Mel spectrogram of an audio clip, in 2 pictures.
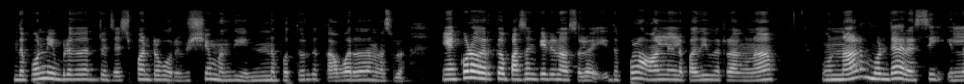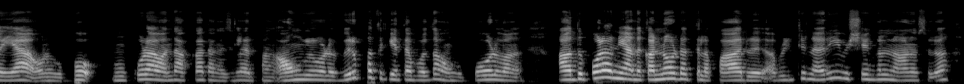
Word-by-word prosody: இந்தப் 210 +1 -3
பொண்ணு 265 +3 +2
இப்படிதான்ட்டு 230 -1 -4
ஜட்ஜ் 190 0 -6
பண்ற 230 -1 -1
ஒரு 185 -2 -7
விஷயம் 240 +5 -2
வந்து 195 +1 -9
என்னப் 195 +2 -7
பொறுத்தவரைக்கும் 215 +4 -9
தவறுதான்னு 200 +2 -1
நான் 170 - -5
சொல்லுவேன். 160 -1 -12 0.4
என்கூட 305 +7 +8
இருக்கிற 255 0 +1
பசங்ககிட்ட 240 +1 +1
நான் 210 0 0
சொல்லுவேன். 185 +1 -3
இது 205 +3 -11
போல 280 - 0 0.2
ஆன்லைன்ல 220 -2 0
பதிவிட்றாங்கன்னா, 195 -2 -1 0.6
உன்னால 230 +6 +5 0.2
முடிஞ்சா 255 +2 +4
ரசி. 210 +3 -4 0.2
இல்லயா, 190 +1 +2 0.2
உனக்குப் 165 -2 -11
போ. 210 - +1 0.3
உன் 190 -1 -11
கூட 235 0 +3 0.2
வந்து 195 +1 -3
அக்கா, 205 - -5
தங்கச்சில்லாம் 185 +1 -8
இருப்பாங்க. 180 -1 -14
அவங்களோட 210 0 -1 0.2
விருப்பத்துக்கு 295 -4 -1
ஏத்த 215 -1 0
போலதான் 200 +3 -3
அவங்க 180 -2 -11 0.2
போடுவாங்க. 205 -5 -1 0.5
அது 220 +3 +5
போல 320 +3 +9
நீ 265 - +5
அந்தக் 215 -1 +2
கண்ணோட்டத்துல 245 -3 +1
பாரு. 190 -1 +2
அப்டின்னுட்டு 205 +8 -10
நெறைய 270 +8 -2
விஷயங்கள் 230 -3 -4
நானும் 190 0 -4
சொல்வேன். 220 +7 -5
210 Hz, 160 wpm, -23 LUFS, 190-235 Hz, 0.6 s, போல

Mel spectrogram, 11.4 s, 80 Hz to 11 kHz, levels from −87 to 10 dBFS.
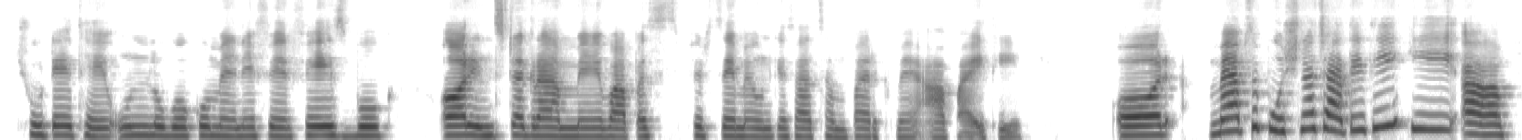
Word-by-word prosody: छूटे 215 -2 -1
थे, 190 -2 -1
उन 210 +2 -2
लोगों 200 -1 +1
को 205 - +2
मैंने 195 -1 -3
फ़िर 195 -1 -4
फेसबुक 205 -1 +2 0.4
और 220 0 +7
इंस्टाग्राम 205 -1 0
में 190 0 -3
वापस 185 0 -2 0.2
फिर 205 -1 -3
से 195 0 -3
मैं 190 0 -3
उनके 185 0 -5
साथ 185 -1 -5
संपर्क 180 -1 -8
में 175 0 -8
आ 85 - -6
पाई 85 -2 -5
थी 85 +2 -10 0.7
और 215 +1 +5 0.3
मैं 285 +4 +4
आपसे 310 +6 +4
पूछना 330 +2 +1
चाहती 325 -2 +2
थी 400 +6 +2
कि 340 -1 -1
अ, 230 -2 +5
205 Hz, 160 wpm, -24 LUFS, 190-225 Hz, 0.7 s, और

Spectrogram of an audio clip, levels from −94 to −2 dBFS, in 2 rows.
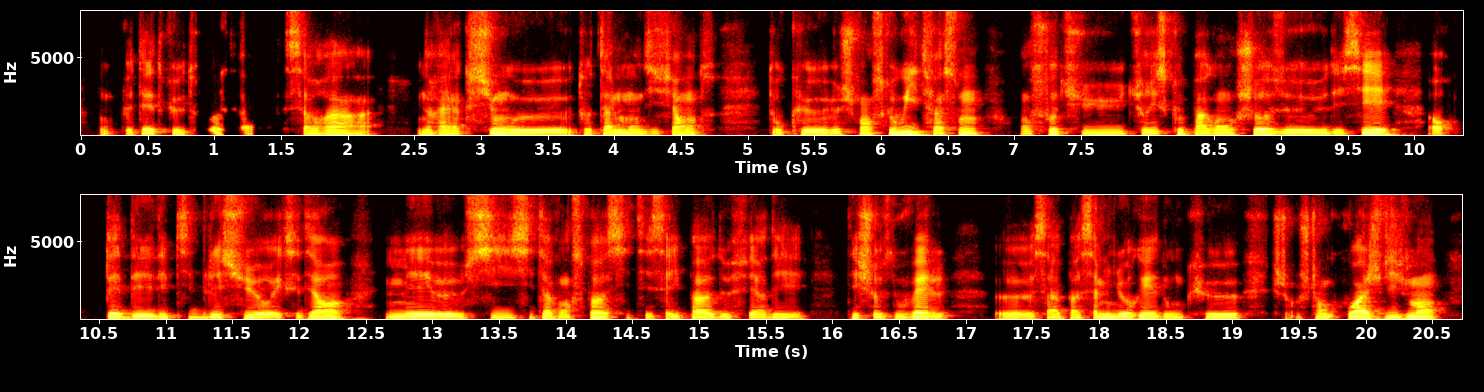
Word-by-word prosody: donc - - -11
peut-être 105 +1 -1
que 100 - -2
toi 110 +3 -5
ça - - -7 0.2
ça 100 - -4
aura, 105 -2 0 0.3
une 105 - -3
réaction, 105 +2 +1
heu, 105 0 +3
totalement 110 -1 0
différente. 125 +6 -3 0.4
Donc 100 +2 -7
heu, 105 0 +3
je 110 -1 -8
pense 120 0 -2
que 135 - +4
oui, 155 +3 +7
de - - -1
toute 150 - -5
façon 120 +3 0 0.3
en 110 - -6
soi 120 +3 -1
tu 105 -1 -4
tu 110 - -5
risques 110 0 -1
pas 105 -1 0
grand 110 +1 0
chose, 115 -1 +2
heu, 105 -1 +3
d'essayer 135 +8 +3 0.2
alors - - -4 0.2
peut-être 110 -1 +4
des 110 -1 +4
des 110 0 -1
petites 110 +1 -9
blessures 115 0 +1
et 110 - 0
cetera, 125 +4 0 0.3
mais 110 0 +5
heu, 105 -1 +4
si 105 0 -3
si 100 0 -4
tu 105 - -3
avances 105 0 -3
pas, 125 -2 +3
si - - -7
tu - - -9
essayes - - -4
pas 110 -1 +2
de 105 -2 -5
faire 105 +2 -3
des 100 -1 -5 0.3
des - - -3
choses 100 0 -4
nouvelles, 110 0 +2 0.4
heu, - - 0
ça - - -4
va - - -2
pas 100 0 -4
s'améliorer. 110 +3 +2
Donc 105 -1 -6
heu, 105 0 +2 0.2
je - - -13
te - - -17
je - - -12
t'encourage 115 +1 +3
vivement 125 +1 +2
110 Hz, 195 wpm, -22 LUFS, 105-115 Hz, 0.4 s, oui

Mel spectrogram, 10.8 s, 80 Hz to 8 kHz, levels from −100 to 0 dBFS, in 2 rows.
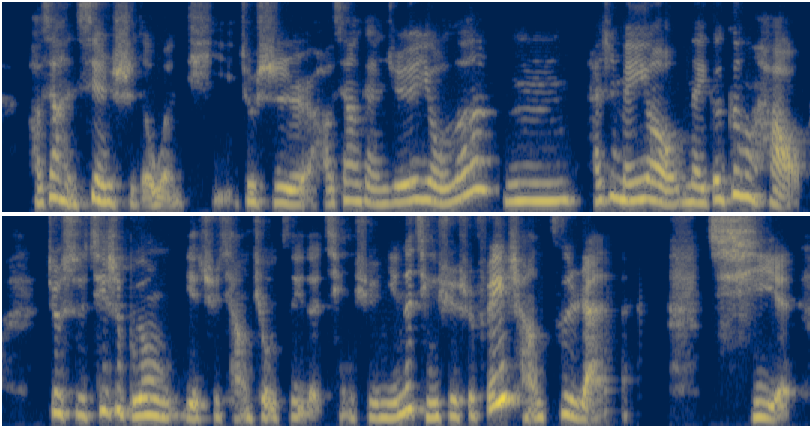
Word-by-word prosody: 好 - - -8
像 295 - 0
很 235 -5 0
现 230 +3 +1
实 215 -2 -5
的 - - -4
问 275 -4 -6
题， 265 +4 -16
就 235 - -3
是 215 -4 0
好 195 - -10
像 245 +4 -4
感 205 -3 -6
觉 230 +4 +1
有 235 -5 +1
了？ 270 +7 0 0.3
嗯， 245 +1 +1
还 235 - -5
是 300 - -2
没 255 -2 +3
有， 225 -6 +1
哪 225 -1 0
个 265 - +1
更 310 +2 +2
好？ 275 - -3 0.3
就 275 - +1
是 250 -2 -5
其 265 +7 -1
实 305 - +1
不 220 - +1
用 230 -2 +4
也 195 -1 0
去 195 +2 -8
强 215 +1 -10
求 - - -4
自 - - -22
己 215 - -6
的 - - -8
情 235 -1 -13
绪， 205 0 -7
您 205 +1 +1
的 310 - +5
情 205 -10 -1
绪 225 +2 -3
是 235 - -5
非 400 - +10
常 230 - -4
自 245 +3 0
然， 190 -7 -1 0.7
且 215 +5 -1
235 Hz, 280 characters per minute, -27 LUFS, 210-260 Hz, 0.7 s, 非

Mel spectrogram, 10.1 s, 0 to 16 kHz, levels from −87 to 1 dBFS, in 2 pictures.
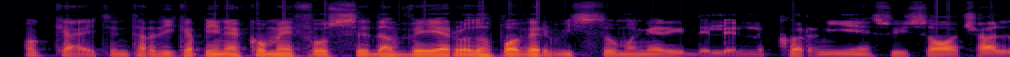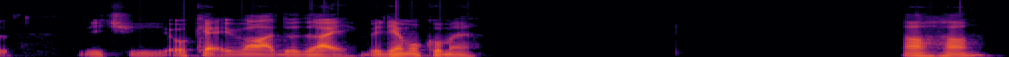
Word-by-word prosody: Okay, - - -4
tentare 105 +2 -4
di 110 - -2
capire 105 -1 +1
come 105 -2 +3
fosse 105 +1 0
davvero, 100 +2 +4
dopo 95 0 +3
aver 100 -2 +5
visto 100 - -4
magari 95 +1 -3
delle 95 - -6
leccornie 95 0 -6
sui 105 - -6
social, 95 -2 0 0.3
dici: - - -8
"Okay, 85 - 0
vado 95 0 +2
dai, 90 -1 +3
vediamo 110 +1 +2
com'è." 90 -6 -1 2.1
Ah-ah. 110 +2 +2
100 Hz, 130 wpm, -33 LUFS, 95-105 Hz, 2.1 s, aver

